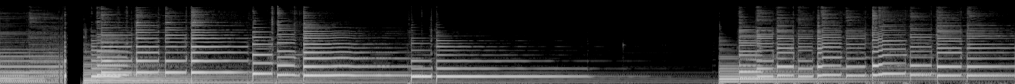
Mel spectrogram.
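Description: Background music: a plucked string instrument, likely guitar, playing a picked melody. It cuts out for an instant a little under a second in, and fades to a quiet lull around six seconds before the picking starts again about a second later.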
